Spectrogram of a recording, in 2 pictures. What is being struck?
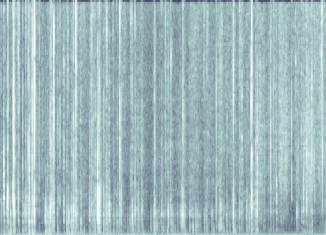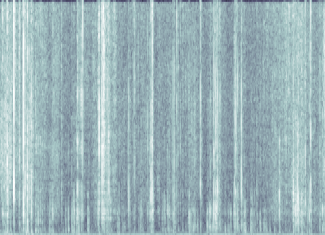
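Rubber flip-flop sole.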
